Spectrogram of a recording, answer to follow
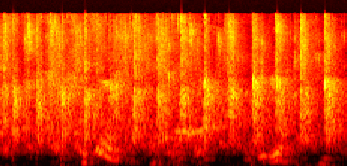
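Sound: audience applause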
